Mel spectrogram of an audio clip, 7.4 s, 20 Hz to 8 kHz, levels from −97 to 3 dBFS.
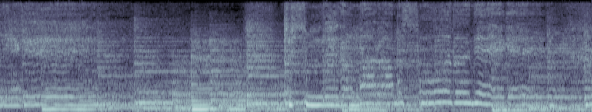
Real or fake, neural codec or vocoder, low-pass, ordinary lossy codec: fake; vocoder, 22.05 kHz, 80 mel bands, WaveNeXt; 7.2 kHz; Opus, 32 kbps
